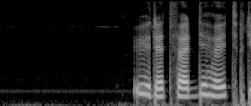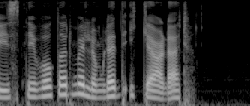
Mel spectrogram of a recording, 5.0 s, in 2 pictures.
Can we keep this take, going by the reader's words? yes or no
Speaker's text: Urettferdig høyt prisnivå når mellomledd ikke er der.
yes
